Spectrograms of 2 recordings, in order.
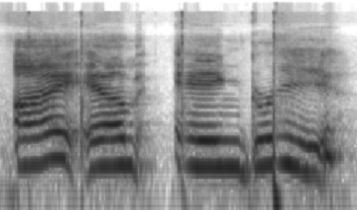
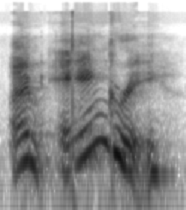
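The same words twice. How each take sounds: First: I am angry, slow, with the weight on am; stress on AM. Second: Said in the usual way. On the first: Shown as a demonstration. Telling her viewers she is fed up, slow, stressing am. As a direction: lean hard on the word am, slow and firm.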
